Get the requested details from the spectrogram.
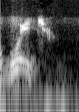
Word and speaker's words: guache: Guache al español traduce guerrero u hombre protector que cuida su territorio. No es el atarván ni el tosco, ni el grosero, que de hecho se debería pronunciar como huecho.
